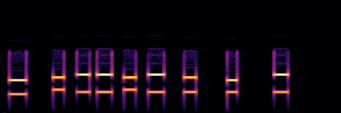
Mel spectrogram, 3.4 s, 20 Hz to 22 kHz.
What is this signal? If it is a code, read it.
DTMF, heard as telephone touch tones, tones of about 160 ms. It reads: 186686546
